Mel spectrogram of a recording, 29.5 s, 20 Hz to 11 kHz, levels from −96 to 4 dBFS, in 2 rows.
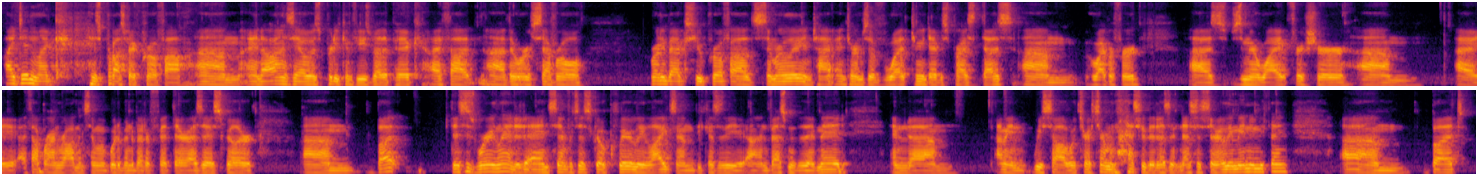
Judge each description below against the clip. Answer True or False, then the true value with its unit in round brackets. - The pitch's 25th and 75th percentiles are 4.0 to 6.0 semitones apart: False (2.9 semitones)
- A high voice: False (100 Hz)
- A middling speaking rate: False (210 wpm)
